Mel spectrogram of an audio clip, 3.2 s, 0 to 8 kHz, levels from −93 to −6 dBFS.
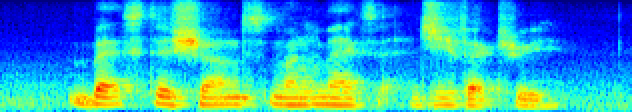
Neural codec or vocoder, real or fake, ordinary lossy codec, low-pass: codec, 16 kHz, 0.8 kbps, ZipCodec; fake; none; none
